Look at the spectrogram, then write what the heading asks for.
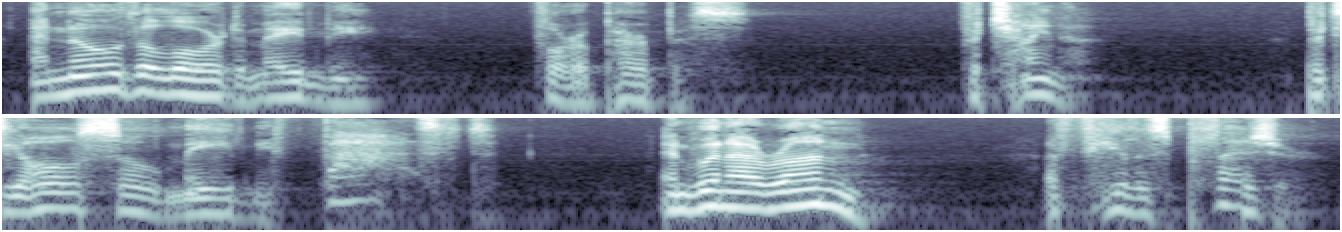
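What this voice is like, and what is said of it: Put-on Scottish accent. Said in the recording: “I'll do my faux Scottish accent here.”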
